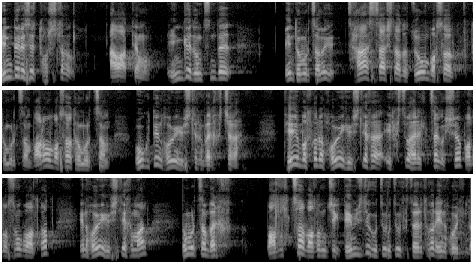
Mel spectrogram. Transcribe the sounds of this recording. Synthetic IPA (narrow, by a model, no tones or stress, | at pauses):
ent̪eːɾeːs̬eːt͡ɕt̪ʰʊrʃɮə̆q | a̰waːt̪ʰjɪmʊ̰ː | iŋɡeːt̪unt̪sɘ̆nt̪eː | ent̪ʰɵmɵ̆rt͡samiːkt͡sʰaːst͡sʰaːʃt̪aːt̪ə̆t͡suːmpɔsɔːt̪ʰɵmɵ̆rt͡sampaɾʊːmpɔsɔːt̪ʰɵmɵ̆rt͡sa̰m | puɣt̪iːnχʊwiːŋxewt͡ɕɮiːχɘ̆mpæɾʲɪ̆χt͡ɕʰɪʁa̰ː | t̪ʰiːmpɔɮ̥χɔːɾenχʊwʲiːŋxew̥t͡ɕɮiːχæːerkt͡suːχæɾʲɪ̆ɬt̪t͡saːkɵʃeːpɔɮʊ̆ːsɞ̆ɴɢʊjɔɮʁɔːt̪ | enχʊwʲiːŋxew̥t͡ɕɮiːχɘ̆mːan | t̪ʰɵmɵ̆rt͡sampæɾʲɪ̆χ | pɔɮɞ̆ɬt͡sɔːpɔɮɞ̆mt͡ɕiːk̚t̪emt͡ɕɮɘ̆kut͡suːt͡suːɮɘ̆xt͡sœɾ̆ʲɮʁɔːɾenχʊjɮɘ̆nt̪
